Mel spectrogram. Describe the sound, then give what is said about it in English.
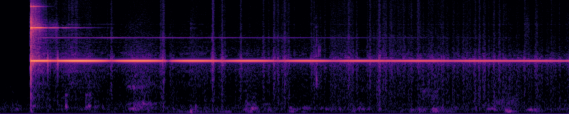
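A single meditation chime is struck once and rings out clearly, its bright tone lingering and slowly fading with a gentle wavering pulse over several seconds, with no voices. “And then letting the sound of the chimes take us into the next few moments of your life.”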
